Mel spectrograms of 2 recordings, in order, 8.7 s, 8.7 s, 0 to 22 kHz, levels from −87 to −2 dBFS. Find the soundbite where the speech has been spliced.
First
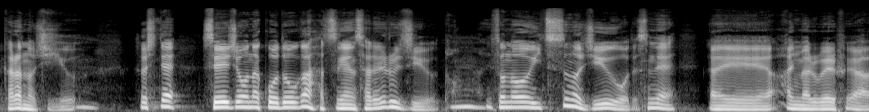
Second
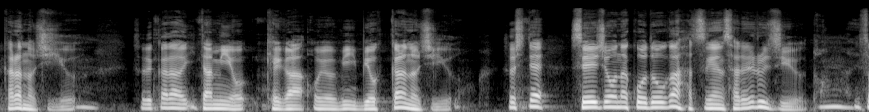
first; 1 cut; at 1.2 s

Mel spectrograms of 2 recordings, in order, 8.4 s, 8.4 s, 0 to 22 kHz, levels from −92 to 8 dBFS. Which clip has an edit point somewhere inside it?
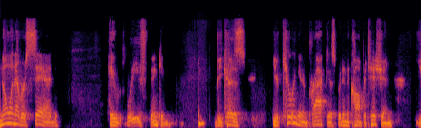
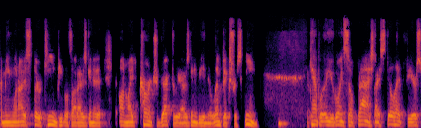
second; 2 cuts; at 6.1 s, 7.5 s

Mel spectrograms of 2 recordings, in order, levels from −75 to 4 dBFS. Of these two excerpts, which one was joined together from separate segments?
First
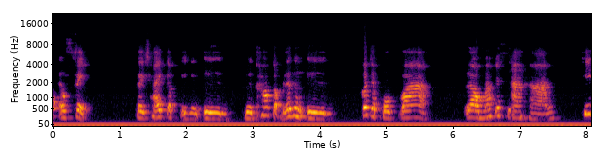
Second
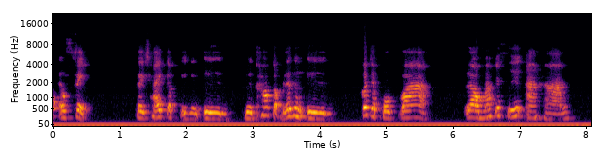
first; 1 cut; at 6.8 s

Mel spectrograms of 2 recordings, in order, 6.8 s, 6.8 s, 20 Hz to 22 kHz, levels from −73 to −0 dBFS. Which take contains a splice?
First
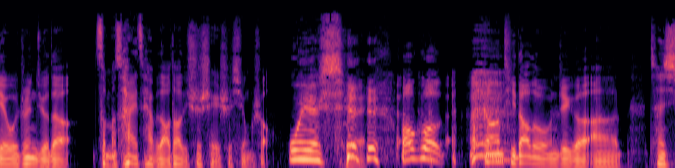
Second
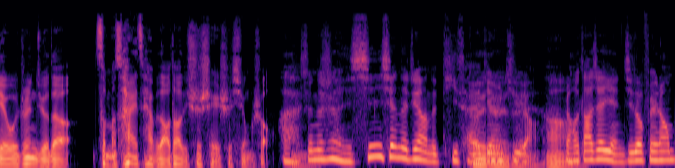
second; 1 cut; at 2.8 s

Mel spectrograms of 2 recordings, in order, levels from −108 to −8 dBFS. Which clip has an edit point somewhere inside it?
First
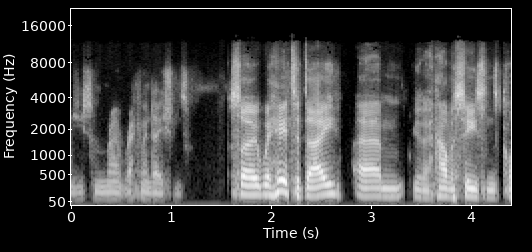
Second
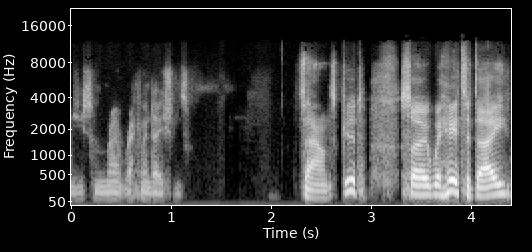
first; 2 cuts; at 1.6 s, 3.3 s

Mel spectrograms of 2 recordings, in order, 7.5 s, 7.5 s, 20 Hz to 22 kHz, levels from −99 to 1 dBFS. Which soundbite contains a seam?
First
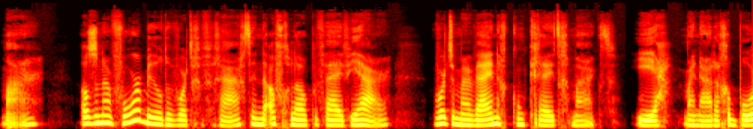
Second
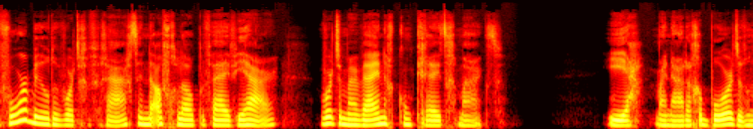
first; 1 cut; at 6.3 s

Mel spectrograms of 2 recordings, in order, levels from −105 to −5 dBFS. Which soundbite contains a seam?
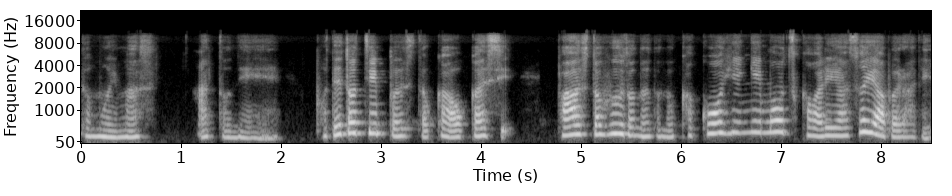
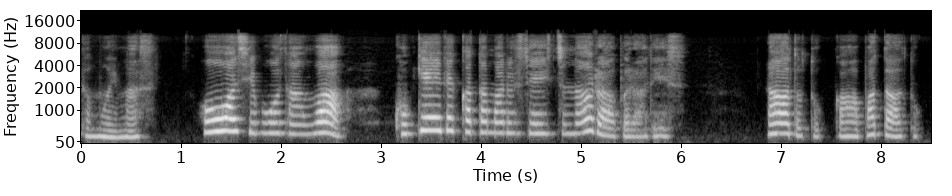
first; 2 cuts; at 1.1 s, 4.6 s

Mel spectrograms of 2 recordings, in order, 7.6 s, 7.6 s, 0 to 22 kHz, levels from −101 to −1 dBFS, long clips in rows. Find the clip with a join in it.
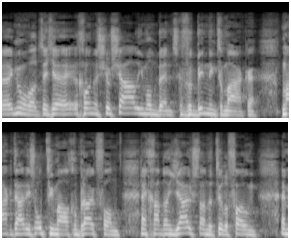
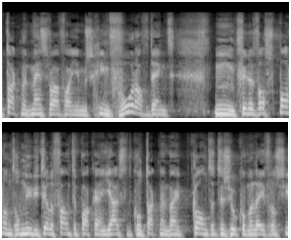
first; 1 cut; at 2.4 s

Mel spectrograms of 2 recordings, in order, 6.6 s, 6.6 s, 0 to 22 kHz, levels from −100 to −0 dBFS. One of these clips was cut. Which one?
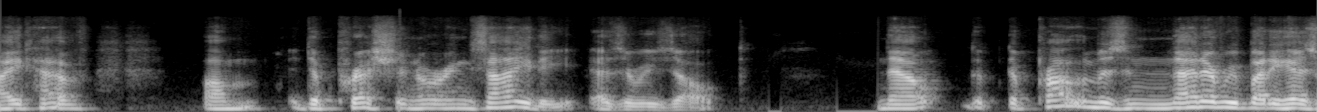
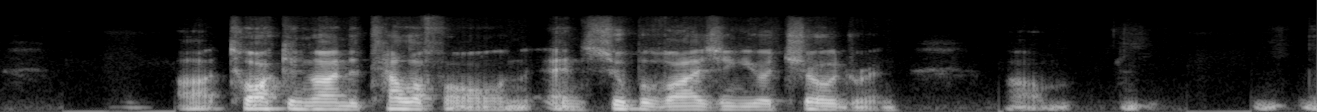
first; 1 cut; at 1.4 s

